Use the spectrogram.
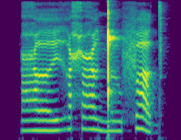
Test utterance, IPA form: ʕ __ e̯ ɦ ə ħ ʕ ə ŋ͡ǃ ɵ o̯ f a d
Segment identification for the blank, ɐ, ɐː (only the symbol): ɐː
